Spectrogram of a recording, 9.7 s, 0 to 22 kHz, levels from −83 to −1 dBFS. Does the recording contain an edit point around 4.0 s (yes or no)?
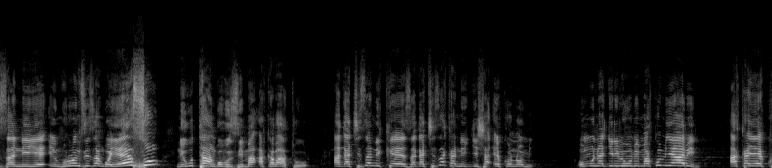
yes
